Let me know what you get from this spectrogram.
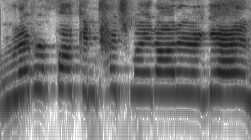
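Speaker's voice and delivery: enraged, very high, furious flip-out. Retelling hitting someone who grabbed a daughter: imitating flipping out. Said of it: "I was flipping out and being rank".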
